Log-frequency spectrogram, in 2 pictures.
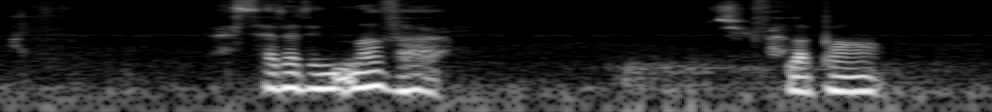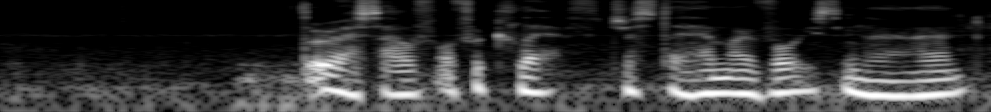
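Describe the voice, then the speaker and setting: A man playing a centuries-old, guilt-ridden vampire in a whispered audio drama, speaking in a soft, measured way. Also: fairly low pitch, steady tone, a little hiss or hum. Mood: rueful. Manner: soft, breathy, measured delivery.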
